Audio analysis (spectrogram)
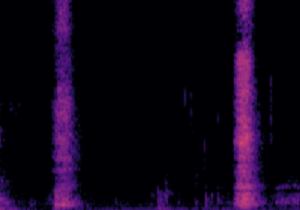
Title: Can’t stop sneezing these days !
